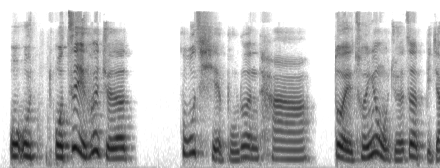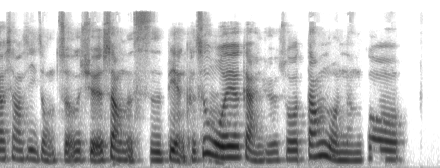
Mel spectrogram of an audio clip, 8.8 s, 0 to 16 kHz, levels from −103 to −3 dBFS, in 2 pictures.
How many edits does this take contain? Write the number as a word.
one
